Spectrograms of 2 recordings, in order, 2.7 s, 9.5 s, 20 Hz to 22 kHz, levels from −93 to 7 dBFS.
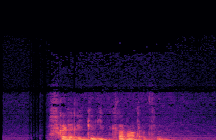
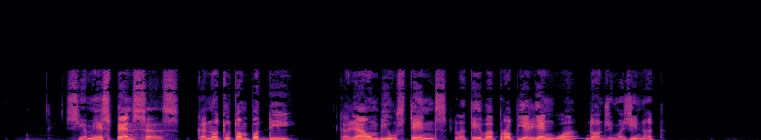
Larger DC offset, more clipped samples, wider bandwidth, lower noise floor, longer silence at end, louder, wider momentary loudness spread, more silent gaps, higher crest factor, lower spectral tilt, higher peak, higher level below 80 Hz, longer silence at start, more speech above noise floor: neither; neither; second, 7.8 kHz vs 11.5 kHz; second, -57 dBFS vs -85 dBFS; second, 0.55 s vs 1.35 s; first, -19 LUFS vs -26 LUFS; first, 17 LU vs 13 LU; neither; about the same, 18 dB vs 22 dB; first, -8 dB/octave vs -5 dB/octave; about the same, -4 dBFS vs -6 dBFS; about the same, -58 dBFS vs -62 dBFS; second, 0.6 s vs 0.85 s; second, 38 dB vs 60 dB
